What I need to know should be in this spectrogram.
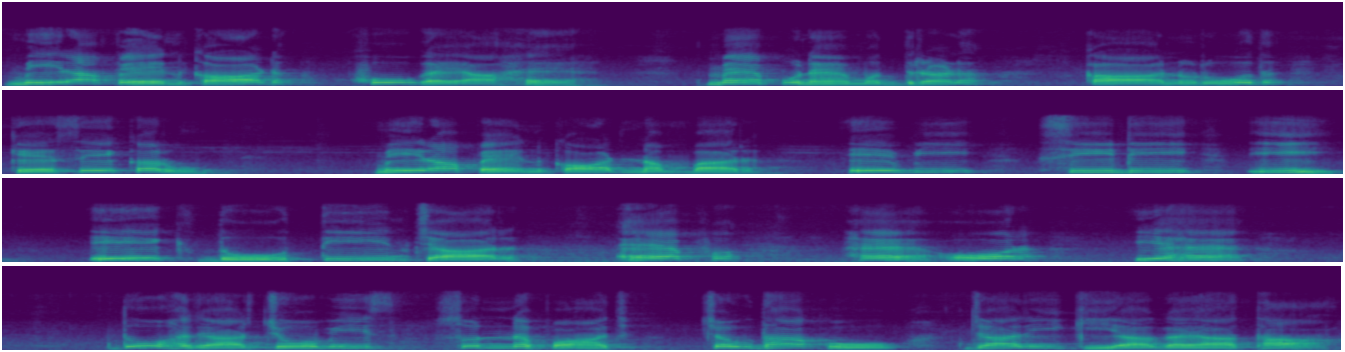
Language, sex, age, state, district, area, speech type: Hindi, female, 45-60, Madhya Pradesh, Narsinghpur, rural, read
